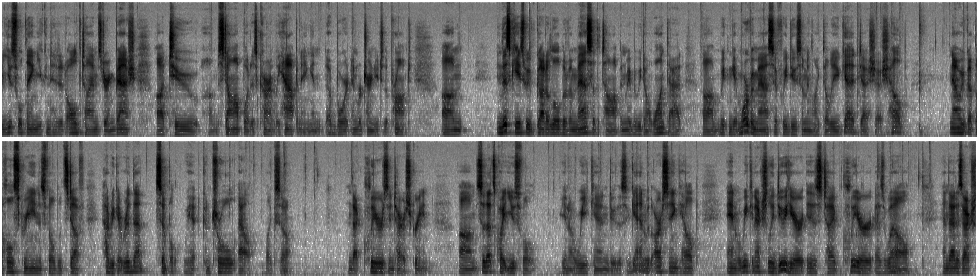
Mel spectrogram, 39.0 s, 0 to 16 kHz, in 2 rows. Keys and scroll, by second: 14.2-15.3 typing, 17.0-18.4 typing, 25.1 ctrl+l, 29.7-33.7 typing, 35.9-38.9 typing.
